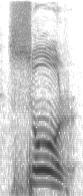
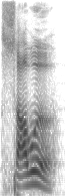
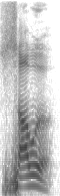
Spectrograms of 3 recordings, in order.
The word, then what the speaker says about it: sour: A lot of people say sore. But how do you pronounce this? Sour. Please make a note. Sour.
